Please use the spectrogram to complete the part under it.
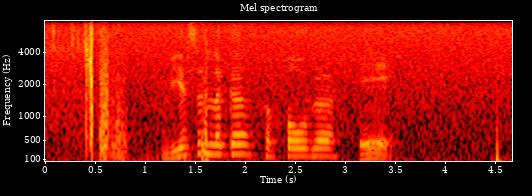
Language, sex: Afrikaans, male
